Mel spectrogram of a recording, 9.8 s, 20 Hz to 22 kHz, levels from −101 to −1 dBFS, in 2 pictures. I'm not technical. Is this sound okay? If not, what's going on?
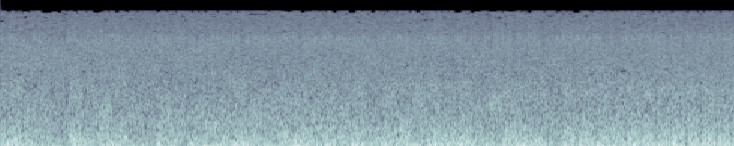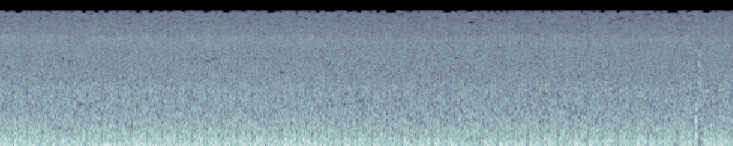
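No. Near the very end of this speech clip, something likely went wrong with the MP3 file's broken bit reservoir. MP3 saves space by letting each small chunk of audio borrow room from the chunk before it. When chunks go missing, the next one reaches back for its data and finds the wrong bytes instead. That is what you hear from 9.52 to 9.57 seconds: a brief chirp, burst of noise or short gap, about two chunks long, where the audio jumps ahead.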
